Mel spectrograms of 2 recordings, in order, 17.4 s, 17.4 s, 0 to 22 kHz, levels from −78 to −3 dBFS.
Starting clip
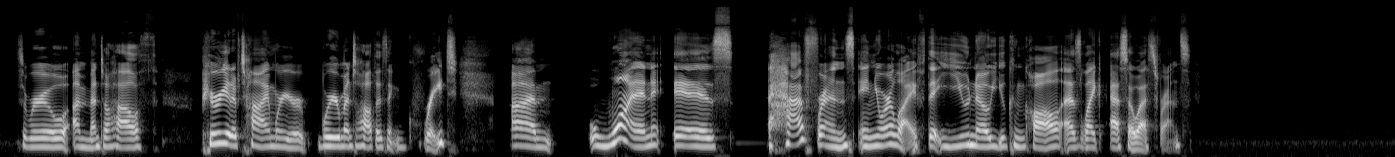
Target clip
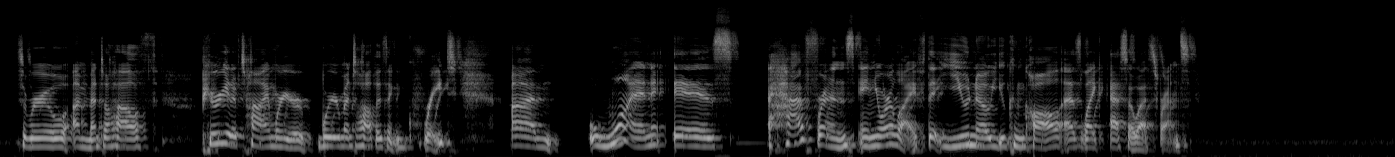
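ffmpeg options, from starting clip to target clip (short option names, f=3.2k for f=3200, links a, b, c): -filter_complex "[0:a]aecho=1:1:2.8:0.53,acompressor=threshold=-27dB:ratio=6,asplit=2[a][b];[b]aecho=0:1:99:0.178[c];[a][c]amix=inputs=2:normalize=0,volume=-5dB"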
